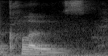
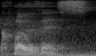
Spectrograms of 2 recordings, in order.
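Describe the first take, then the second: First: The word has one syllable, ending in a v sound. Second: The word has two syllables, with an extra vowel. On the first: The speaker calls it right. "it's much clearer than Clovis" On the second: The speaker calls it wrong. "Many of my students say Clovis"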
